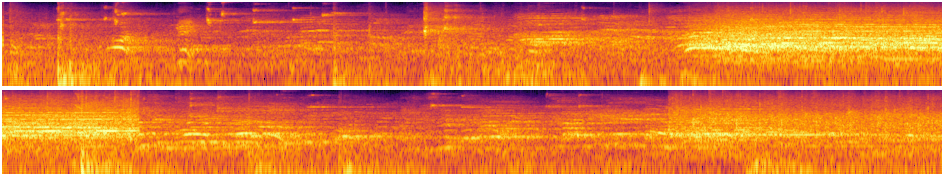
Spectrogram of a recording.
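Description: Live indoor basketball game: a ball bouncing on the gym floor with sharp knocks, over voices of players and spectators. There is a louder stretch of voices and noise from about five to eight seconds in.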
